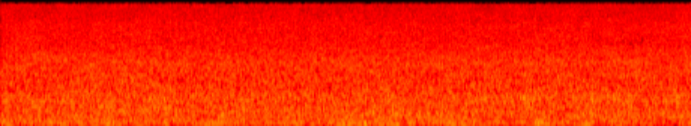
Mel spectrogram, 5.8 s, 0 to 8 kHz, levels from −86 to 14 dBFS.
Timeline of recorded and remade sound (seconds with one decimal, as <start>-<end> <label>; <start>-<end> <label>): 0.0-1.5 remade; 1.5-3.5 recorded; 3.5-4.4 remade; 4.4-4.9 recorded; 4.9-5.8 remade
